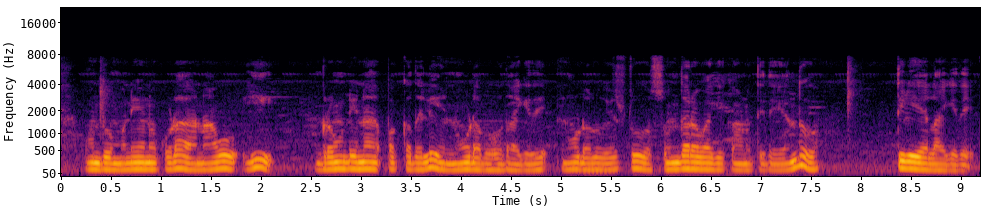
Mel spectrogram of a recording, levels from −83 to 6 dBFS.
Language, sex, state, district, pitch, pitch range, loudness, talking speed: Kannada, male, Karnataka, Chamarajanagar, 115 Hz, 110-120 Hz, -17 LUFS, 90 wpm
